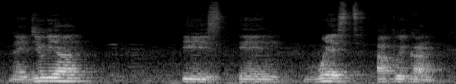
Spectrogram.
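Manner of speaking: slow, spaced out for note-taking; careful dictation pace. Shown as a demonstration. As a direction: say it slowly so students can write. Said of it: "Now let us look at another example".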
